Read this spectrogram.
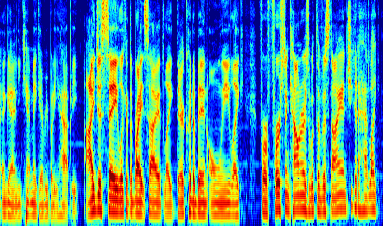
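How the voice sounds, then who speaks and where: On a dry recording, a man with a lowish voice hosts a casual reaction video. He comments enthusiastically, repeating lines back and musing aloud on what he hears.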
